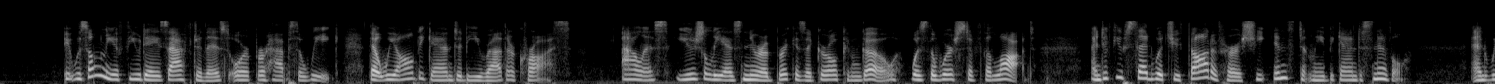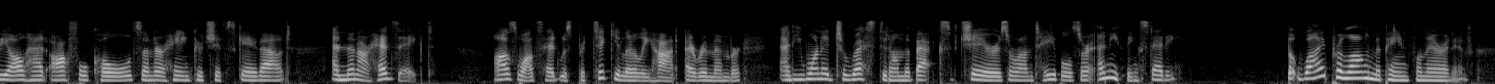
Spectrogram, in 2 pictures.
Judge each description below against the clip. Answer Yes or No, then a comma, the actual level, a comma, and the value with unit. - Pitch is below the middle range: No, high, 210 Hz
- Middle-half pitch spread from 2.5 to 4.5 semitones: Yes, average, 3.4 semitones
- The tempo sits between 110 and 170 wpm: No, average, 195 wpm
